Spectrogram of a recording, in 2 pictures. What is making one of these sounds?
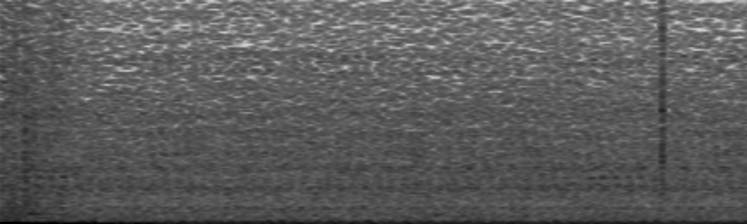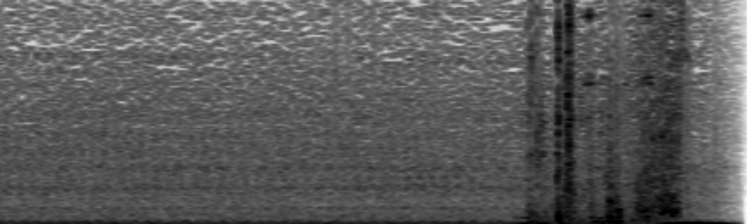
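A pickup truck's engine hums steadily at low speed.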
